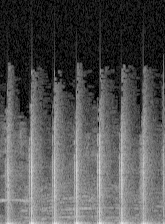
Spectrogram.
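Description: Live drum kit played on stage: a steady run of about eight evenly spaced hits, roughly three and a half a second, each with a deep bass punch.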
